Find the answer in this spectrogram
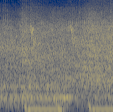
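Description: A car coming up from behind, its engine and tyres running steadily, heard under gusts of wind rumbling on the microphone of a phone held on a moving bicycle.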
